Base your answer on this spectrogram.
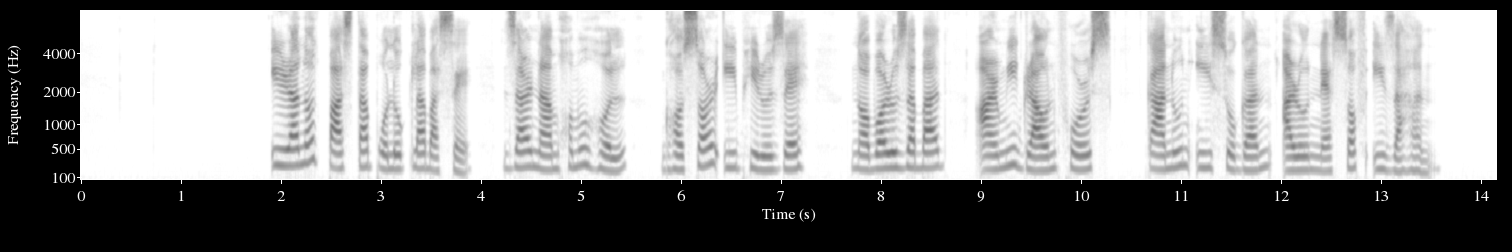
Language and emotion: Assamese, neutral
